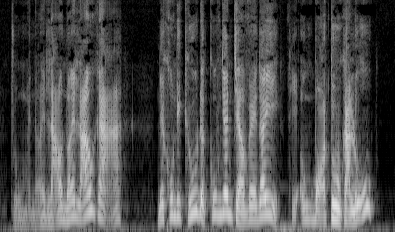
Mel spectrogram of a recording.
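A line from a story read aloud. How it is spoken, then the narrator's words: Screaming. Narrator (Vietnamese): Lưu Chi Trại thét lên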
